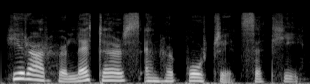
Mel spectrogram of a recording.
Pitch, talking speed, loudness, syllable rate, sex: 165 Hz, 175 wpm, -18 LUFS, 4.4 syllables/s, female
